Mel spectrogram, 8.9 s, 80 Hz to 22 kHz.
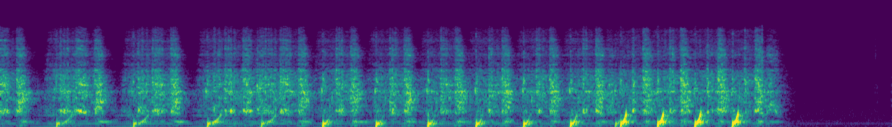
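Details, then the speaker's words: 1993 Yamaha XT 600 E (3TB) that sat about 12 years, no exhaust headers, fuel primed: slow, laboured cranking at two to three heavy compression thumps a second, never fires, then silence; starter too weak, fuel leaked out the exhaust. "that didn't happen the starter was not strong enough to crank over the fuel and you probably can't can see that the fuel leaked out the exhaust"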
